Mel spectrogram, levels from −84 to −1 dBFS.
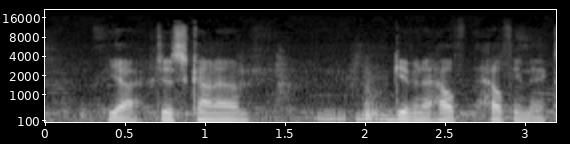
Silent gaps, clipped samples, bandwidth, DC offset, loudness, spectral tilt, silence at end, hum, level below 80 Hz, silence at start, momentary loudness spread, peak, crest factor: none; under 0.1%; 14.5 kHz; under 0.1%; -22 LUFS; -5 dB/octave; 0 s; none; -48 dBFS; 0 s; 14 LU; -6 dBFS; 18 dB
